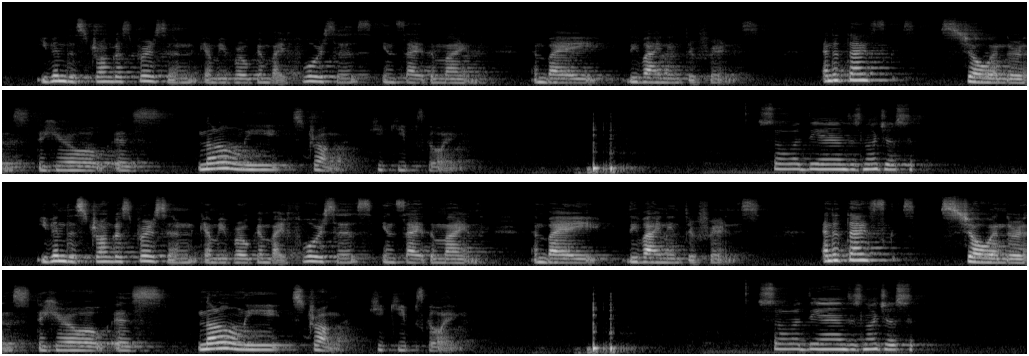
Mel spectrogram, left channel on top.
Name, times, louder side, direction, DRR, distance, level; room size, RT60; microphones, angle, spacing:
voice 1, 0.3-4.8 5.3-6.0 6.2-7.6 8.2-9.1 9.4-11.8 12.2-13.7 13.9-14.8 16.1-16.3, right 3 dB, 40° right, 1.7 m, -27 dB
voice 2, 17.8-19.4, equal, 15° right, 1.2 m, -27 dB
29.5 x 22.5 x 6.2 m
head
